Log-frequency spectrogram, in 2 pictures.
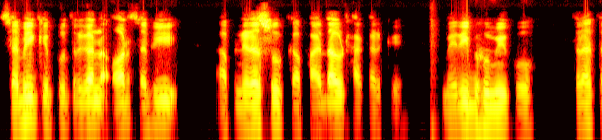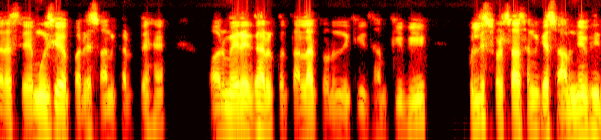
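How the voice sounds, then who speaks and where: A man speaks at a fairly low pitch with fairly even intonation. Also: big swings in loudness. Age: 60s. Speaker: complainant landowner. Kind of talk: interview.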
